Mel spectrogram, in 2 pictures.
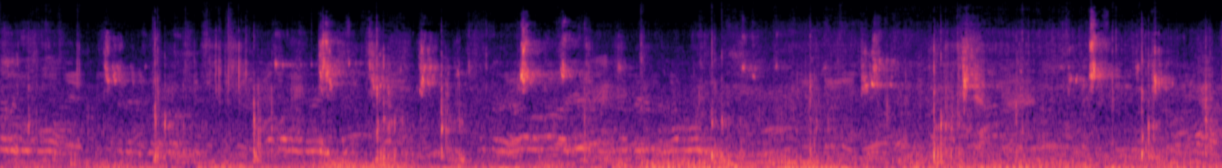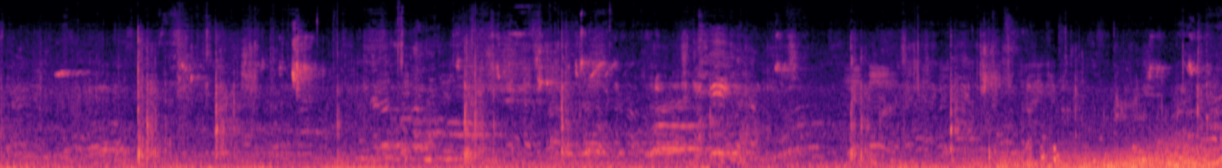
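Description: Adult men talk and call out across the court.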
